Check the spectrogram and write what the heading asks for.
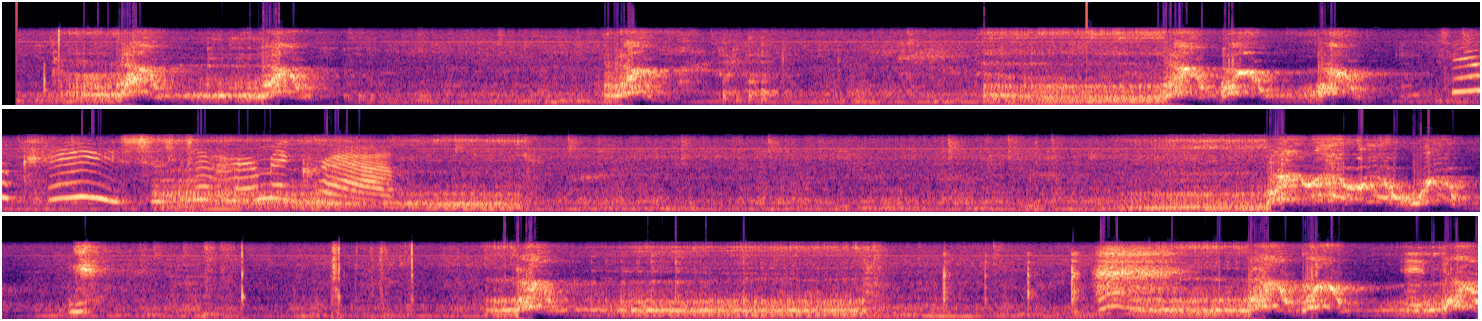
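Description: French mastiff (Dogue de Bordeaux) barking in loud bursts a few seconds apart, growling in between.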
